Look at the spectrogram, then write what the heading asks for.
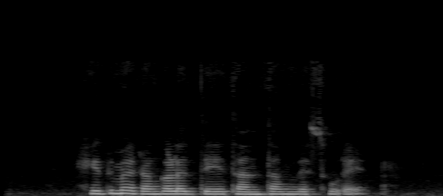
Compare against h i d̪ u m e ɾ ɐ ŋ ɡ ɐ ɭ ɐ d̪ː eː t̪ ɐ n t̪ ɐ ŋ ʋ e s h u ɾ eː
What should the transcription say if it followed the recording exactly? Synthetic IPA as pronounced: h i d̪ u m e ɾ ɐ ŋ ɡ ɐ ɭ ɐ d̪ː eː t̪ ɐ n t̪ ɐ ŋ ʋ e s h u ɾ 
